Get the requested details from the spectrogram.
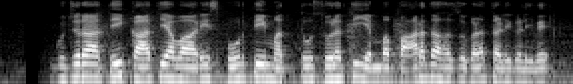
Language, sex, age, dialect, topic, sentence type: Kannada, male, 18-24, Mysore Kannada, agriculture, statement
